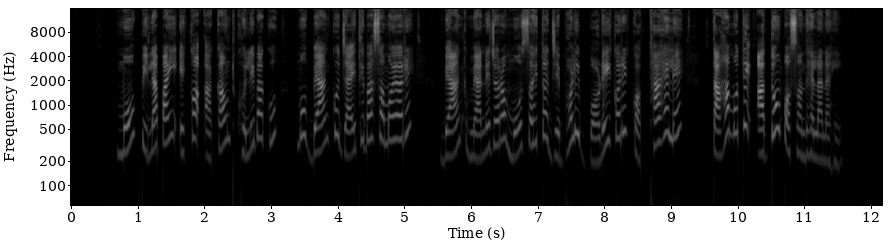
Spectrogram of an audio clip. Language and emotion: Odia, disgusted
